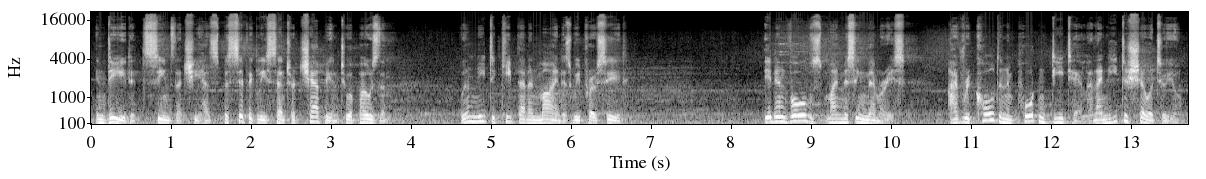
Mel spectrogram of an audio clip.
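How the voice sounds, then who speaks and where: A man's voice: medium pitch, very animated, natural voice. Man acting a formal elf mage, reverberant. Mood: pensive. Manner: formal, measured, musing. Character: scholarly male elf ritemaster, formal and pensive. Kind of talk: video game voice acting. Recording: long hall reverb, faint background noise.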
